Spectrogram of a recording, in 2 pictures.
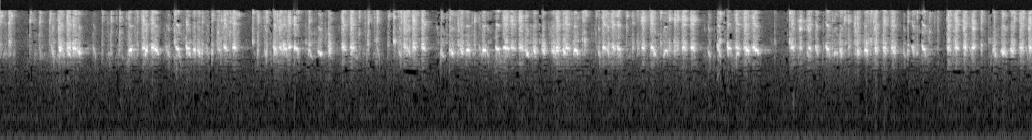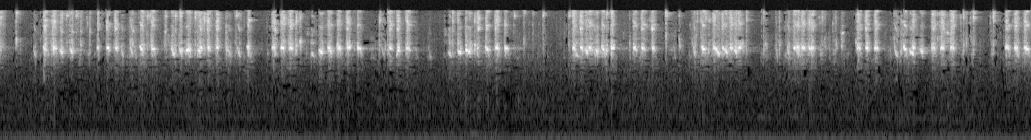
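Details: A chorus of live crickets keeps up a near-continuous high shimmering trill made of fast pulses, with brief gaps every second or so, over a faint steady low hum.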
